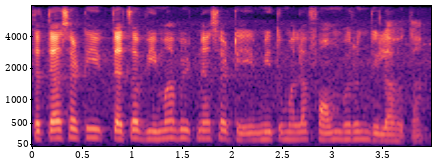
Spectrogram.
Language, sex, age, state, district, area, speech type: Marathi, female, 30-45, Maharashtra, Nanded, urban, spontaneous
